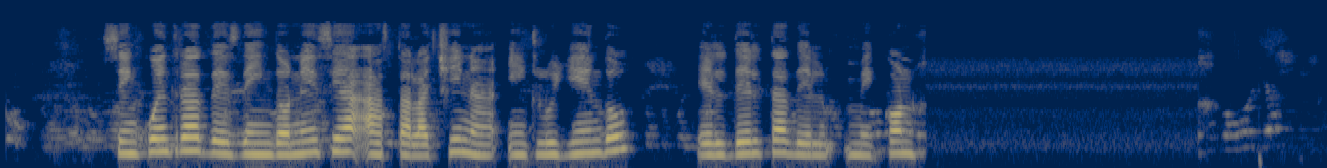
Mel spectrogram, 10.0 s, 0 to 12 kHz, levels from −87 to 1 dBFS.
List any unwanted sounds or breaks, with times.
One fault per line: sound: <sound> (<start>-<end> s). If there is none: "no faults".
no faults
